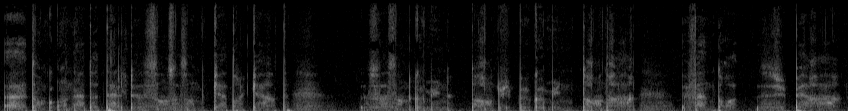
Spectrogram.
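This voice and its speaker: Speaking a little slowly, the ASMR creator, who is in their twenties, offers soft, breathy whispered comments on card packs while repeating certain phrases under their breath.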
